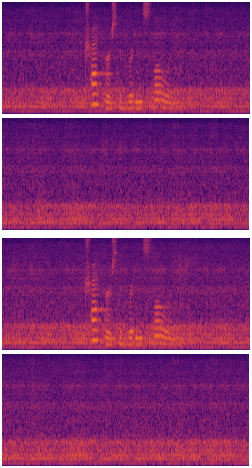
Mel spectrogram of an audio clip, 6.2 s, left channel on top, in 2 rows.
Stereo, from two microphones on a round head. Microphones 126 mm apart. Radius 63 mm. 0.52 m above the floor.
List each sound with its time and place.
1.0 s a woman speaking: 15° left (ahead or behind), 1.3 m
